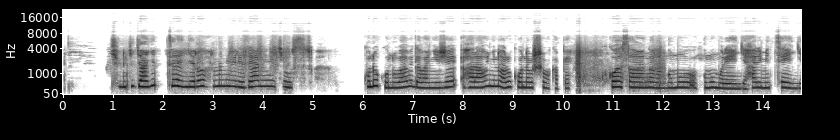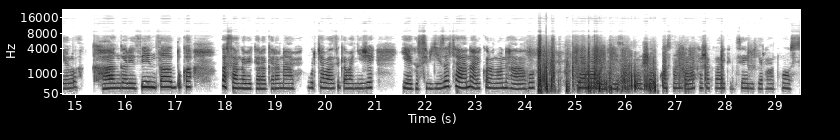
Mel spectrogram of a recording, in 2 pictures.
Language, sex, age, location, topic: Kinyarwanda, male, 18-24, Burera, government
